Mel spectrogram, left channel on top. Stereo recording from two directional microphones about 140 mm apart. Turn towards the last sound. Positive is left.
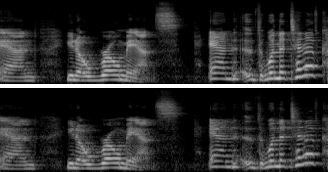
turn(degrees=25)  # may be behind; listen again after turning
